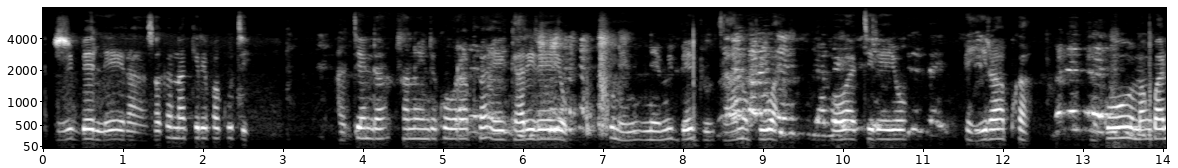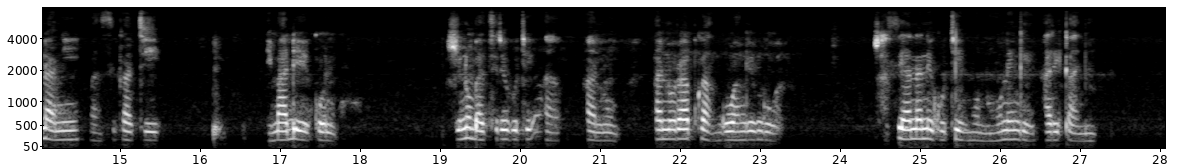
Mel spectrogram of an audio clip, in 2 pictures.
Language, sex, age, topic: Ndau, female, 18-24, health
